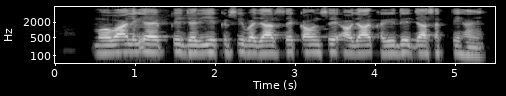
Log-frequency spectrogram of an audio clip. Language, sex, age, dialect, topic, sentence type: Hindi, male, 31-35, Awadhi Bundeli, agriculture, question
